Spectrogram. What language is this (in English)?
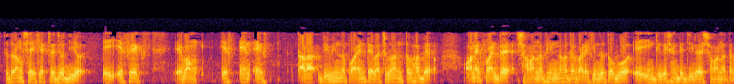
Bangla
